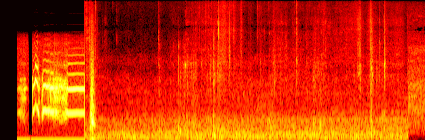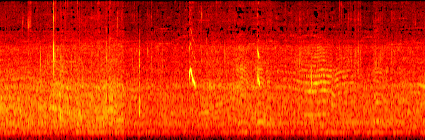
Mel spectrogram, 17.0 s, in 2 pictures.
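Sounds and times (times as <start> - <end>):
rooster crowing: 0.4 - 1.7.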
